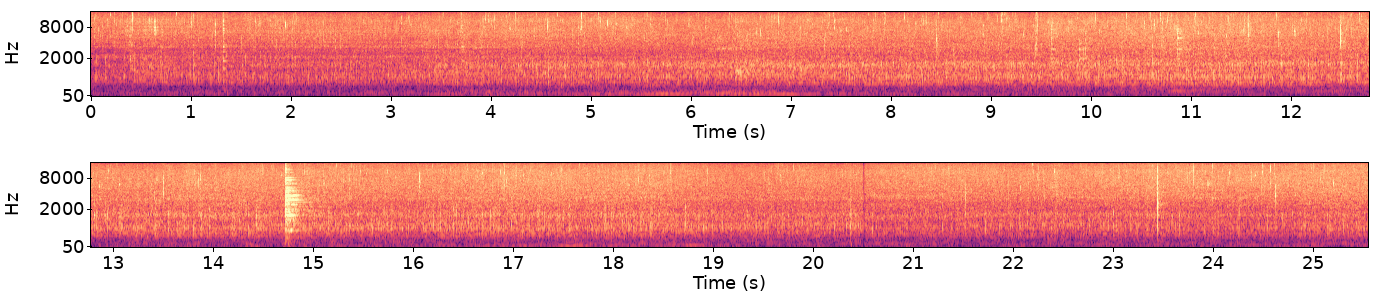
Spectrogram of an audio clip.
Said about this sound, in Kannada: ಕೋಡ್ಬಳೆ ಬೇಯ್ತಿದೆ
